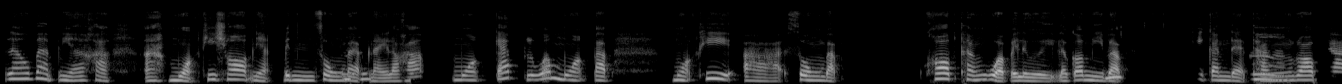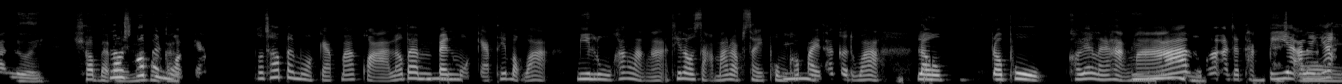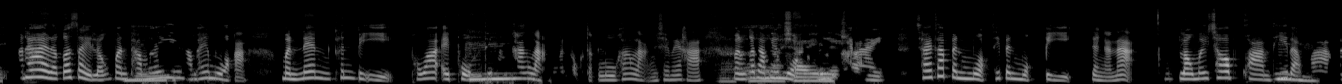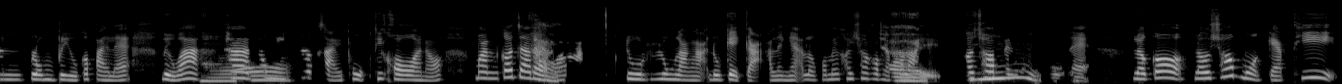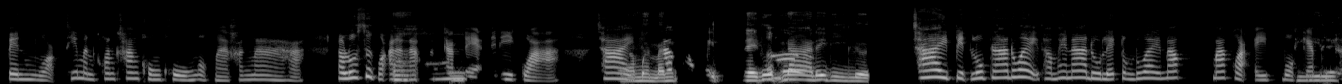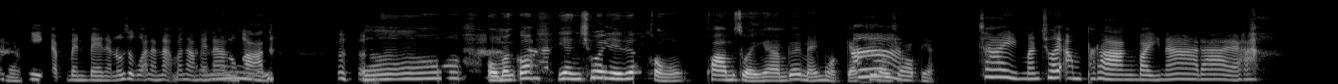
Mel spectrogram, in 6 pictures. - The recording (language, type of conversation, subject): Thai, podcast, เสื้อผ้าชิ้นโปรดของคุณคือชิ้นไหน และทำไมคุณถึงชอบมัน?
- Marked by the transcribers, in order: tapping; background speech; other background noise; tsk; "ลม" said as "ปลม"; tsk; laugh; laughing while speaking: "ค่ะ"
